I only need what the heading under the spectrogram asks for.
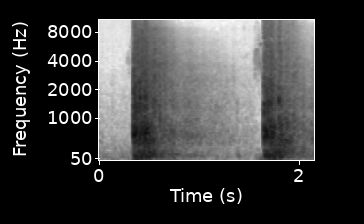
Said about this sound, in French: Face-to-face firing. Each man has got a target about 3 feet away from him.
